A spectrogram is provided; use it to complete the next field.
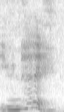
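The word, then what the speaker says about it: Unhei: in hey corrected it spelled UNH AI it's pronounced Yoon hae oh it's you hey the boy said like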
